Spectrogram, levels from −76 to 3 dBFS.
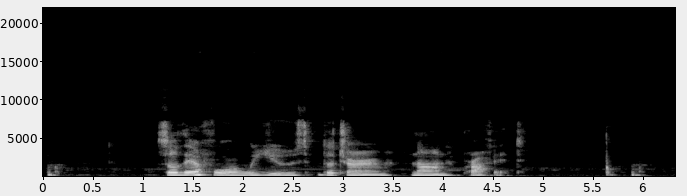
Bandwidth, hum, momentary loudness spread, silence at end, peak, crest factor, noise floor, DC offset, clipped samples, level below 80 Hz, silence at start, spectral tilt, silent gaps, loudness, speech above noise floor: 7.6 kHz; none; 20 LU; 0.35 s; -2 dBFS; 18 dB; -68 dBFS; under 0.1%; under 0.1%; -58 dBFS; 0.05 s; -6.5 dB/octave; none; -19 LUFS; 49 dB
